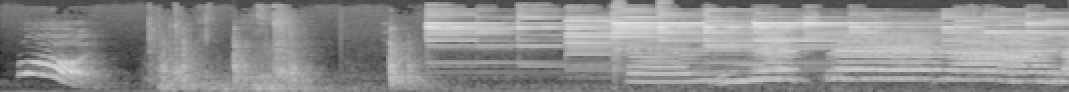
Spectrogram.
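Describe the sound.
A door opens for arriving guests at a Christmas gathering. A few heavy thunks and knocks come in the first two seconds, then bright, sustained ringing and tinkling tones carry on to the end.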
